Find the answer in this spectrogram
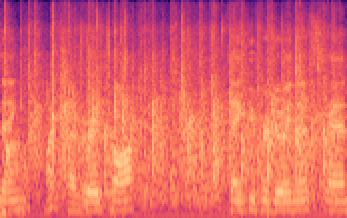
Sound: people clapping

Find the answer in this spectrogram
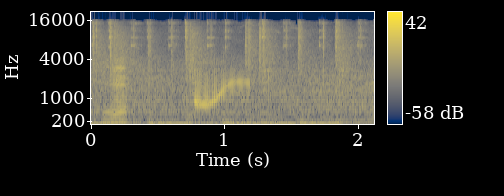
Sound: confused

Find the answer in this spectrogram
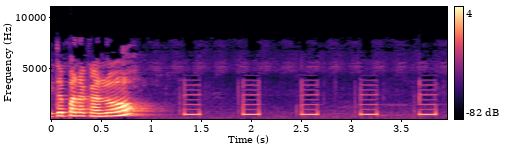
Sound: hungup tone

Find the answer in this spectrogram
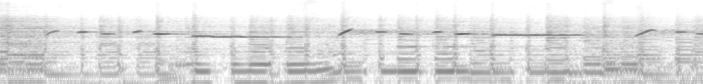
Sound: whistling tune

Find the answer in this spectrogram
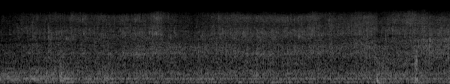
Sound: sizzling

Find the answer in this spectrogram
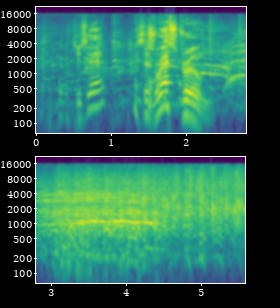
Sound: audience laughing

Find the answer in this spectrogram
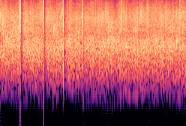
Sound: applause

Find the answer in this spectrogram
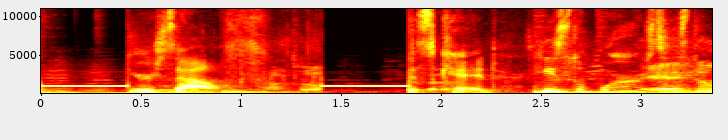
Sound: computer bleeps

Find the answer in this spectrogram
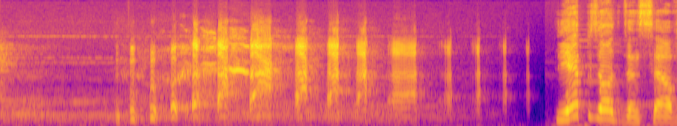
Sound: evil laughter

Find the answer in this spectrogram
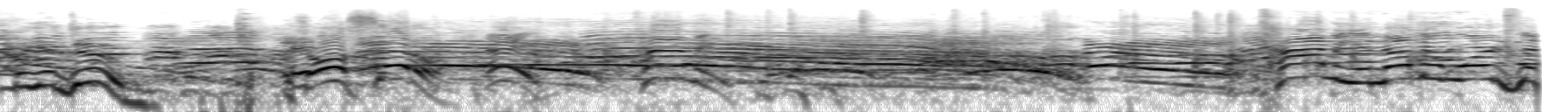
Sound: audience cheering

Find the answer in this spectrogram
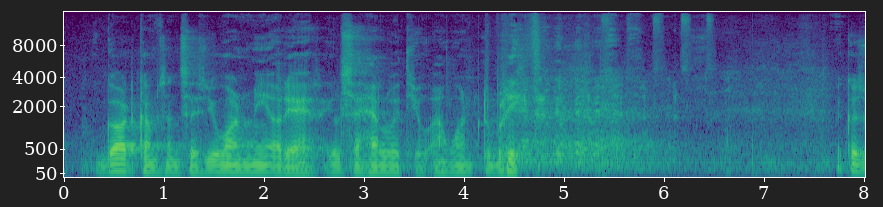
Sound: laughter

